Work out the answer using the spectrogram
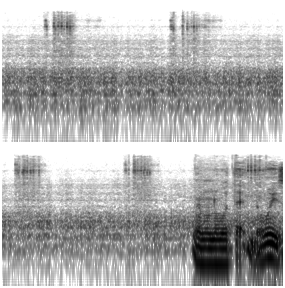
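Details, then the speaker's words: Car radio bench-tested off a computer power supply, no speakers connected, CD playing: quiet bursts of light clicking roughly every second; the CD mechanism seems to get caught and stick, cause unknown. "that noise is that it keeps making, though. That's kind of annoying."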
